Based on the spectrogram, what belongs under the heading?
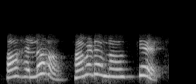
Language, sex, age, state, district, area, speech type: Odia, female, 45-60, Odisha, Sundergarh, rural, conversation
